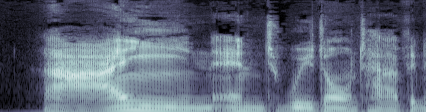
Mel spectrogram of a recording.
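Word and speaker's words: عين: we use it a lot, and it's called Ain, and we don't have it in English. Ain. We spell it like Al.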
